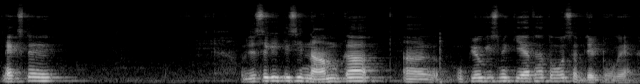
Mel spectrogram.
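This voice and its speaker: Slow, mellow-voiced male teacher. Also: on the high side. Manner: slow, patient step-by-step explaining with fillers. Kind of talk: explaining an English test paper in Hindi.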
